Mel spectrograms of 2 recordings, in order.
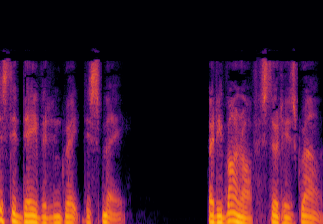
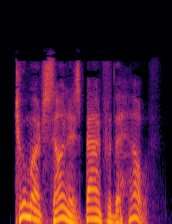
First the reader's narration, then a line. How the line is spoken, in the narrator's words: said Ivanov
